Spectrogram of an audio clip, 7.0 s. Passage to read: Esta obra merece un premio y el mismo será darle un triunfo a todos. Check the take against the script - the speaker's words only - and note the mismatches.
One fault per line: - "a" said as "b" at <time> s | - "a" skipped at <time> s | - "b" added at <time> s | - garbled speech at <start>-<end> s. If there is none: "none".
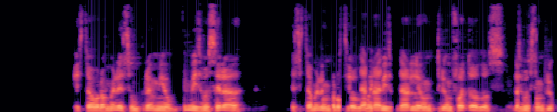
- "y" skipped at 2.2 s
- garbled speech at 3.6-4.9 s
- garbled speech at 6.4-6.9 s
